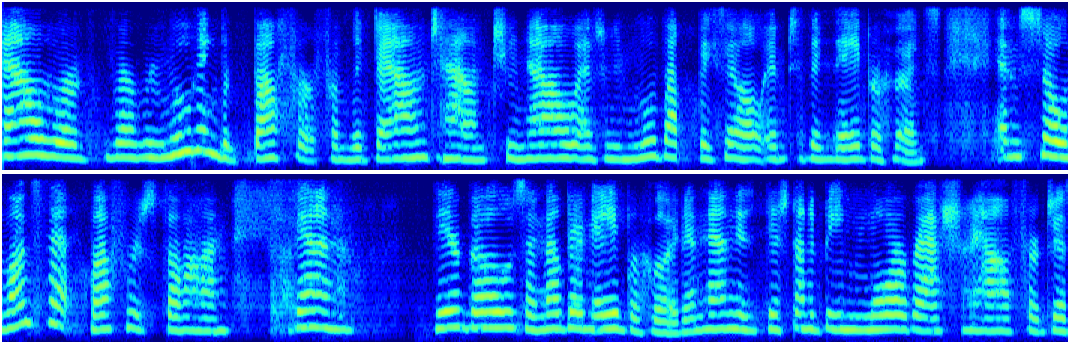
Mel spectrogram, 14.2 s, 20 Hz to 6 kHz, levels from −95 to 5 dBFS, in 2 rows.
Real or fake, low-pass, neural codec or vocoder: fake; 5.4 kHz; codec, 16 kHz, 1 kbps, FreqCodec, smaller model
